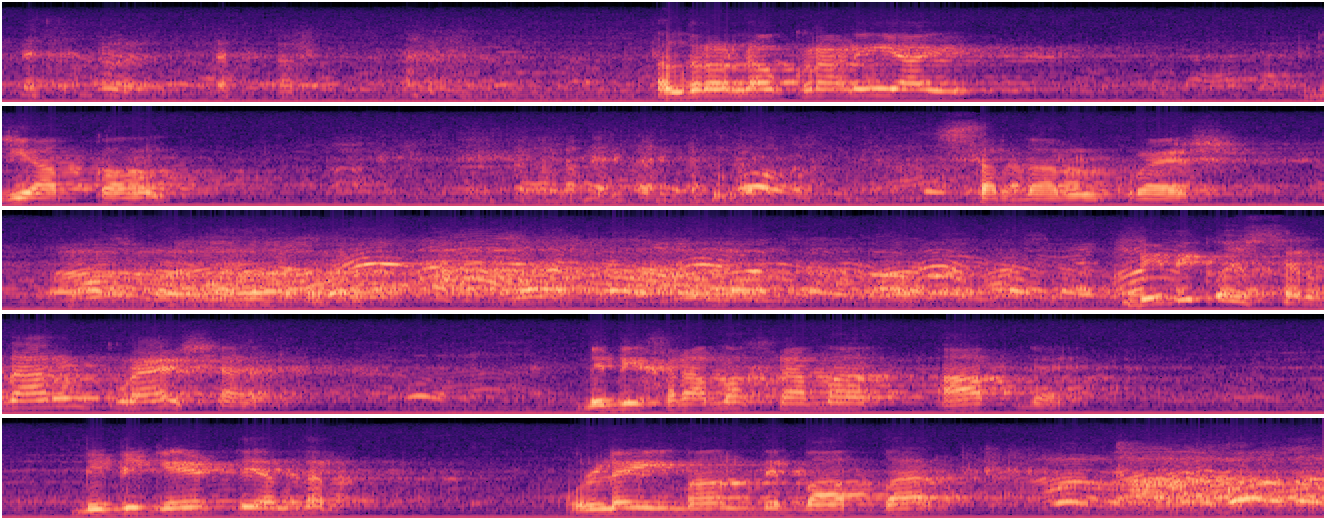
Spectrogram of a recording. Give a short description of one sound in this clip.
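A middle-aged man speaks with passion into a microphone, in loud bursts with pauses.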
